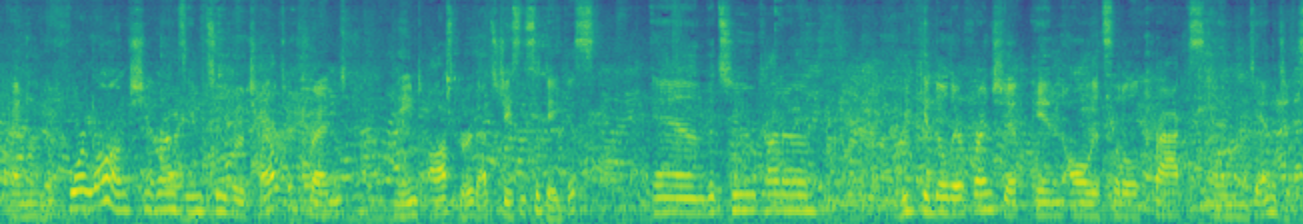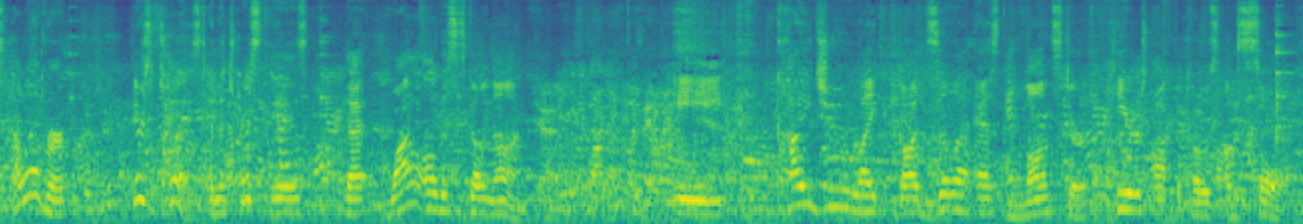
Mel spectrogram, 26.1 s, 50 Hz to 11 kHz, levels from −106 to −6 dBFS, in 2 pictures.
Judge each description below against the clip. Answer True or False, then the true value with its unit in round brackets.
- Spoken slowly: True (130 wpm)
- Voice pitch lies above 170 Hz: True (185 Hz)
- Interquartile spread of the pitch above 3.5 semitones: False (3.2 semitones)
